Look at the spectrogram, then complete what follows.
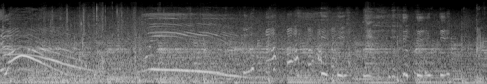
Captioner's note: laughing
